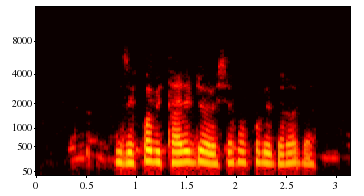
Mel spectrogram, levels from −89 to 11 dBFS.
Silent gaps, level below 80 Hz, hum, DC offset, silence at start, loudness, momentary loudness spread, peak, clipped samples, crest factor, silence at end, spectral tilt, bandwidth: none; -68 dBFS; none; under 0.1%; 0.5 s; -24 LUFS; 10 LU; -6 dBFS; under 0.1%; 18 dB; 0.35 s; -10.5 dB/octave; 5.8 kHz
